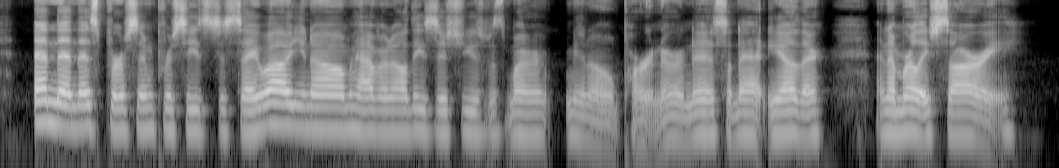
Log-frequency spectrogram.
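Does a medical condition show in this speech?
No.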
